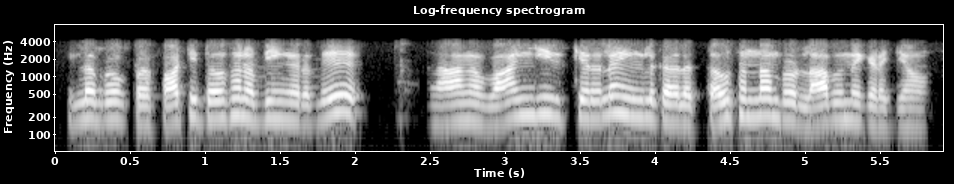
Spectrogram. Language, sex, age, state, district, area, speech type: Tamil, male, 30-45, Tamil Nadu, Ariyalur, rural, conversation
